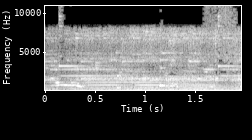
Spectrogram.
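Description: Many bells, including a doorbell, are rung together on a radio broadcast for the Olympics in a dense, continuous jangle, their overlapping metallic tones filling the whole stretch without pause, loud with a busy clamor.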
